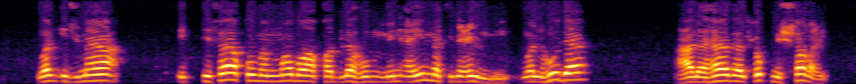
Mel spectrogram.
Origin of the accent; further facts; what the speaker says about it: Egypt; الأزاهرة عندنا في مصر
